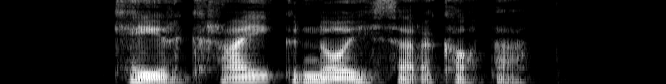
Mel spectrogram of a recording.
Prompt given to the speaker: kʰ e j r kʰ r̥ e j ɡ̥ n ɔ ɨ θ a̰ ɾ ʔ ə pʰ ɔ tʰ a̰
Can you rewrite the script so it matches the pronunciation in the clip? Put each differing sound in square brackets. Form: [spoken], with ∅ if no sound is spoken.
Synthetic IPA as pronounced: kʰ e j r kʰ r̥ [a] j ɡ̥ n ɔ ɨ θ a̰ ɾ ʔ ə [kʰ] ɔ [pʰ] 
